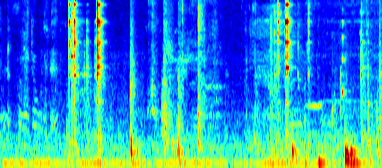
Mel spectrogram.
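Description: Chopsticks click softly against a plate.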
